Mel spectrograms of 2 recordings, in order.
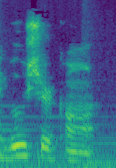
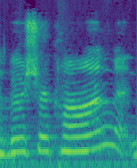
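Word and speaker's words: Bouchercon: Okay, so I'm Canadian, so I say Boucher-con. But Boucher-con? – Every time I go to Boucher, it's okay. Boucher-con, right? Every time I go to Boucher-con, the Americans always correct me and say it's Boucher-con because that's how he pronounced it. But if you were in France and you said Boucher-con, people would just like point at you and laugh.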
